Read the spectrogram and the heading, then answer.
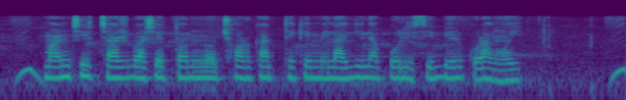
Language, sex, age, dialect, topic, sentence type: Bengali, male, <18, Rajbangshi, agriculture, statement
